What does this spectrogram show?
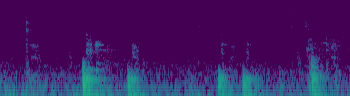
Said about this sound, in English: For those of you listening, I'm drawing on a board and I just wrote the word purpose.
